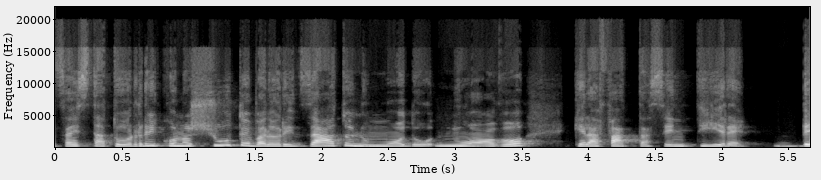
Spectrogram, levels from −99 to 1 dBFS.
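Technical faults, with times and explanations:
No technical faults are heard in this speech, so there are no times or explanations to give.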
